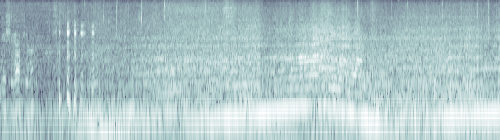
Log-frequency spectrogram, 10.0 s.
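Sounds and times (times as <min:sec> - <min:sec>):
car engine accelerating: 0:01.6 - 0:10.0.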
